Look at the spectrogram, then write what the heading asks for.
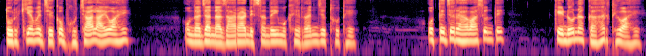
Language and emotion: Sindhi, sad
